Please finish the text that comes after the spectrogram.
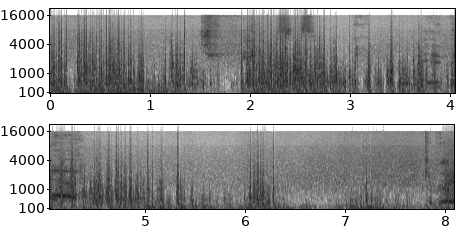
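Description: Strong wind buffets the microphone in a continuous loud roar across open hill country, with brief dips and gusts throughout.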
